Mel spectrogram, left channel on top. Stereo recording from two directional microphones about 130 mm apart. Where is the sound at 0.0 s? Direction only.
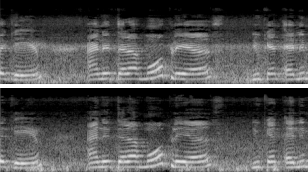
15° right (ahead or behind).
